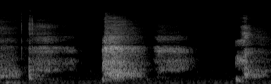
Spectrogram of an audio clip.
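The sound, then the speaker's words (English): A person breathes hard in several heavy, gasping bursts of air, each breath loud and breathy with short gaps between them, in an uneven rhythm. “yes, I'm breathing hard”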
